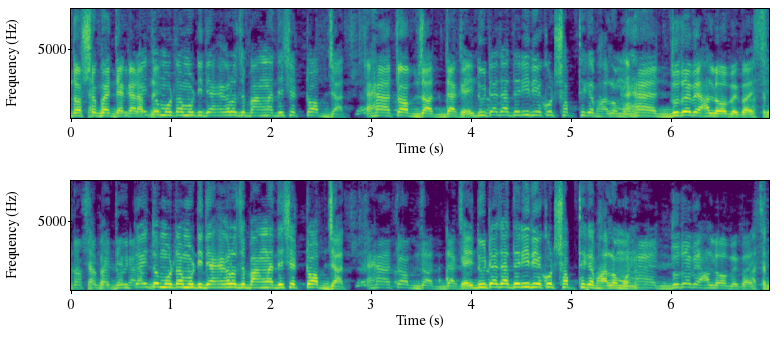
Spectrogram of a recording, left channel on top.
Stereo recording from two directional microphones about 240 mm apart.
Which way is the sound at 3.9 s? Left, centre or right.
Right.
